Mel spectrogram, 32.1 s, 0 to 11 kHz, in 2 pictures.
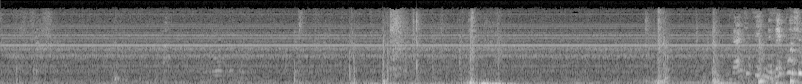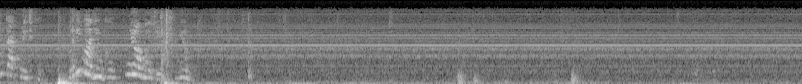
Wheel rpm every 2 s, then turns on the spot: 0, 0, 0, 0, 0, 0, 0, 0, 0, 0, 0, 0, 0, 0, 0, 0.
none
